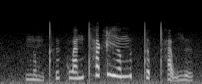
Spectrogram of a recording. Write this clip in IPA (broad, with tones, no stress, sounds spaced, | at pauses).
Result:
n u˧˩ m t̪ʰ ɨ˧ k w a˨˦ n t̪ʰ a˦˥ k̚ ɣ i˧ ə̯ m u˦˥ t̚ t̪ ə˨˩ p̚ t̪ʰ a̰˧˨ w ŋ ɨ˧˩˨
